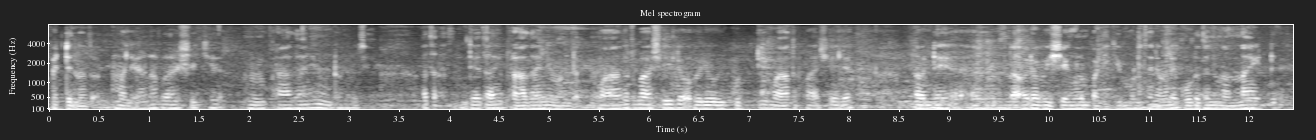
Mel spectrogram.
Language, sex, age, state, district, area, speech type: Malayalam, male, 18-30, Kerala, Idukki, rural, spontaneous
